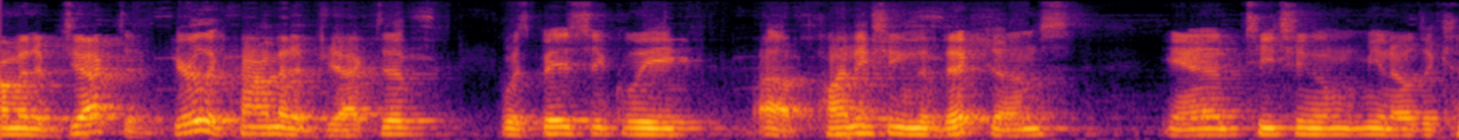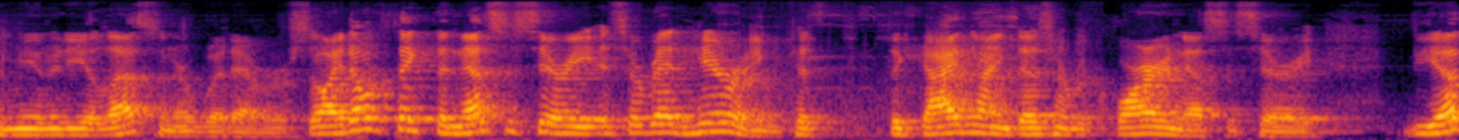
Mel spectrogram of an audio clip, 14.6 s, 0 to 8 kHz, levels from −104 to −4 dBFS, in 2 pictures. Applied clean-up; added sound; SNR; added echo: neural separator model SepFormer DNS4.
